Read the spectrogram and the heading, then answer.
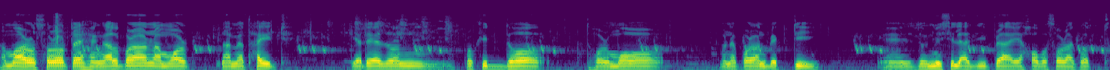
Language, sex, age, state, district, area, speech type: Assamese, male, 60+, Assam, Darrang, rural, spontaneous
